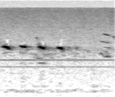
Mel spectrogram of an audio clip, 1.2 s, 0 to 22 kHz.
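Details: Lesser striped swallow, summer migrant that arrives to nest at this time of year, calling at a waterhole on 26 December: four short, high, clipped notes in quick succession, then a fainter thin rising note over a faint hum.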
